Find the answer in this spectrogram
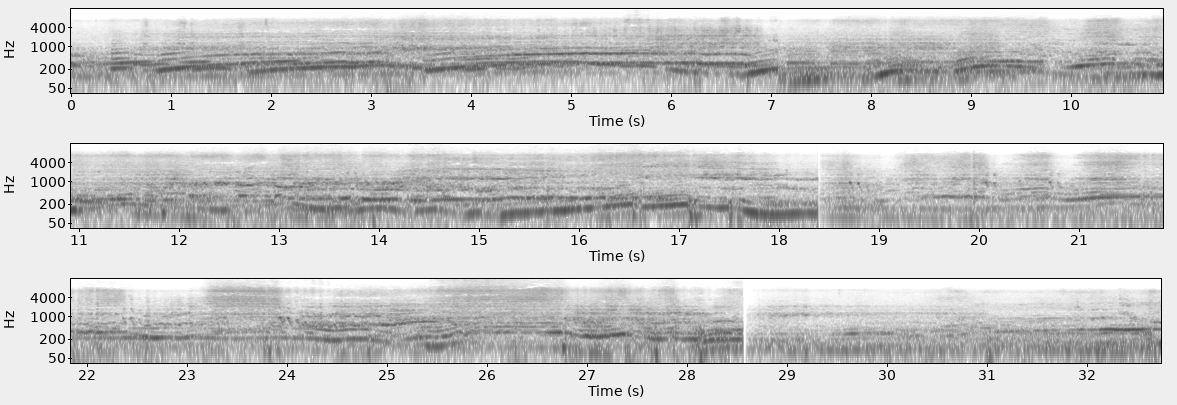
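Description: Drift cars sliding on asphalt: engines revving up and down in quick repeated swells as the throttle is worked, over the hiss and squeal of spinning tyres. The sound drops suddenly to a quieter stretch near the end.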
